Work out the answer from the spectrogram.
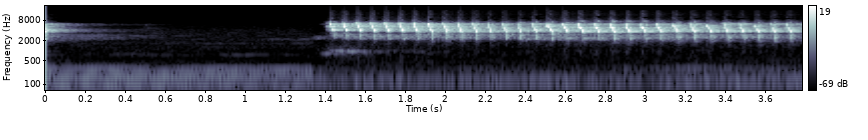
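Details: Cililin training recording for teaching caged birds to sing: after a quiet start with faint low hum, a fast, even, high-pitched pulsed trill begins and runs on, about three to four notes per second.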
